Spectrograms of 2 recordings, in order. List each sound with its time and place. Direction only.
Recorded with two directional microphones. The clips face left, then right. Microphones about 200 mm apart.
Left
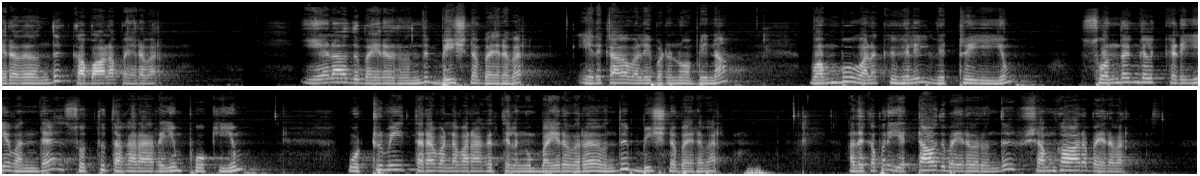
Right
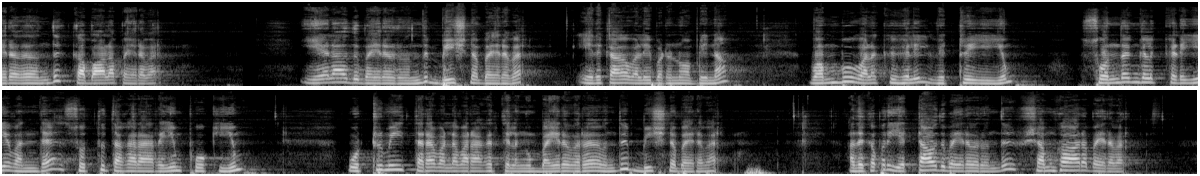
0.0 s a man's voice: 25° right (ahead or behind)
3.1 s speech: 10° right (ahead or behind)
3.5 s speech: 20° right (ahead or behind); by 14.3 s 45° right (ahead or behind)
15.4 s speech: 40° right (ahead or behind)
